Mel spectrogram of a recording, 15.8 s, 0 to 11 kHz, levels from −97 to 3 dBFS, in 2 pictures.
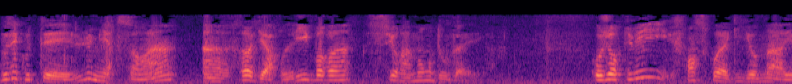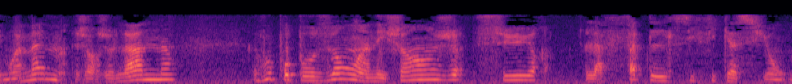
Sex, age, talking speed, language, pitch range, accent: male, 60-79, 95 wpm, French, 125-195 Hz, French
